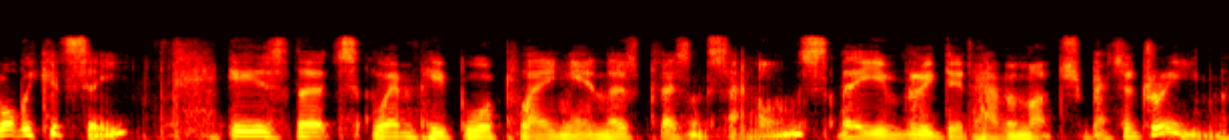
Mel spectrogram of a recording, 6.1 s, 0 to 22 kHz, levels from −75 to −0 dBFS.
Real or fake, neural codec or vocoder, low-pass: fake; codec, 44.1 kHz, 3.4 kbps, Pupu-Codec; 7.2 kHz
